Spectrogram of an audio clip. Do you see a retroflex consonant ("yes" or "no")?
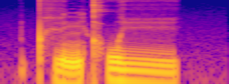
no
